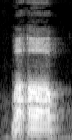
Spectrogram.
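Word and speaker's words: maaf: need to say sorry sorry is m up Ma up up okay sorry is ma up Ma up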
